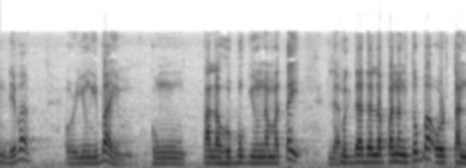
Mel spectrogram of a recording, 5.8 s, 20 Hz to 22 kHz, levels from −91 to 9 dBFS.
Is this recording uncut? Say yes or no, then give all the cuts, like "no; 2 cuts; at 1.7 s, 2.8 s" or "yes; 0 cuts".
no; 1 cut; at 4.1 s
